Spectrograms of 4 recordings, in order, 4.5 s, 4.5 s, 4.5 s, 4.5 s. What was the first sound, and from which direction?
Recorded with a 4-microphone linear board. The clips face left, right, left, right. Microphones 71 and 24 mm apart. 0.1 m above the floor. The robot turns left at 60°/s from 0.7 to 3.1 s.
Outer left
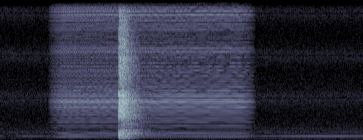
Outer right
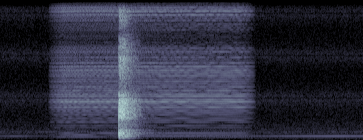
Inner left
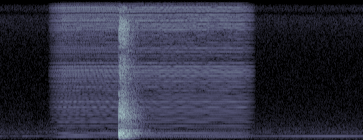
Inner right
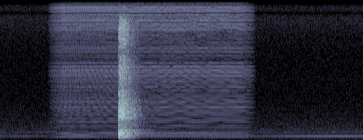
A pop, 35° right (ahead or behind).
